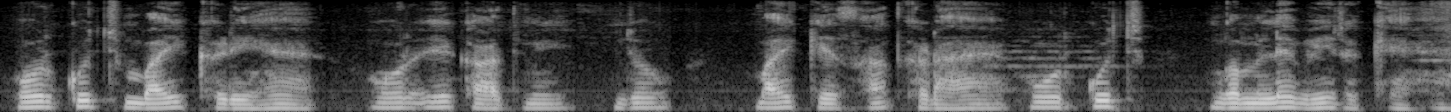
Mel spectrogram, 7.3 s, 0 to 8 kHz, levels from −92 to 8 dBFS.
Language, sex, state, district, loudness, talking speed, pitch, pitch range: Hindi, male, Uttar Pradesh, Saharanpur, -20 LUFS, 165 wpm, 120 Hz, 115-135 Hz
